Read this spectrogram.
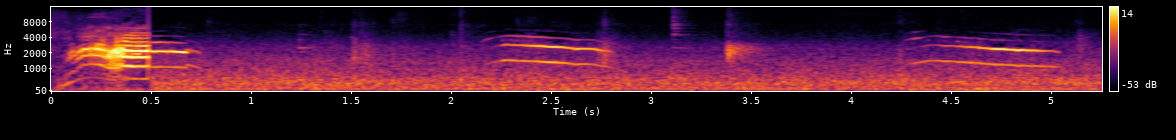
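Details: High, thin meows from kittens at play on green grass: a sharp opening cry, then two drawn-out, gently falling calls a couple of seconds apart over a soft background hiss.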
